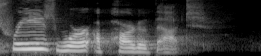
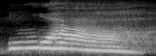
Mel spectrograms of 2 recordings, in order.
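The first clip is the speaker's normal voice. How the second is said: spoken wow. Shown as a demonstration. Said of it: "Did you guys say that with me?".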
